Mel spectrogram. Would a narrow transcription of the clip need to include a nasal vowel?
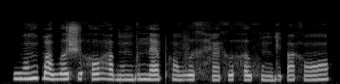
yes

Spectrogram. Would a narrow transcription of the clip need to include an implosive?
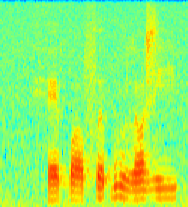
yes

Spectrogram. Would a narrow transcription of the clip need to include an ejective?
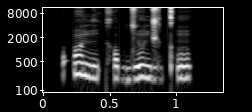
yes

